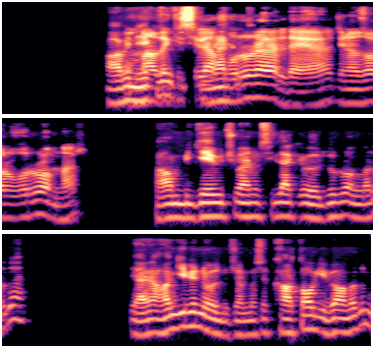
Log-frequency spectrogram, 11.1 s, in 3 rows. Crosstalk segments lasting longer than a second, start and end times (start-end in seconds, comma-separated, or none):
1.2-2.5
